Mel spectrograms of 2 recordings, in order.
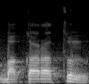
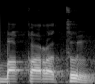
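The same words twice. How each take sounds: The two takes are said the same way.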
